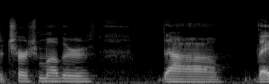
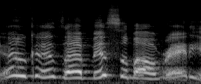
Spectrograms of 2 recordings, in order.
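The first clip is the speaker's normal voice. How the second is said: mock weepy self; 9 dB louder than usual. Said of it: "And I'd be like".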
